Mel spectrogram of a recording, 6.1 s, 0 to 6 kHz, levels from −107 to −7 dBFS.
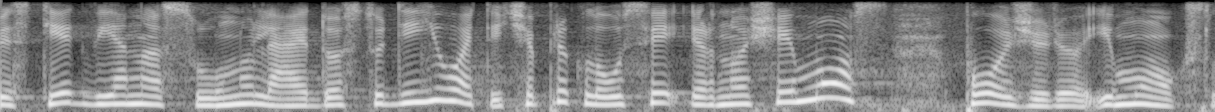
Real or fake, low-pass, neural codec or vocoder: real; 5.4 kHz; none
